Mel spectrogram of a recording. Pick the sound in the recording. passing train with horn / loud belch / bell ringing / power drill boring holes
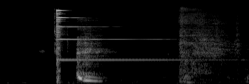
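bell ringing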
